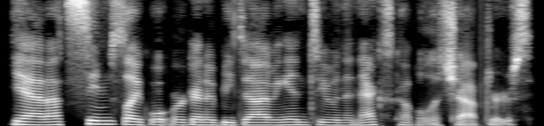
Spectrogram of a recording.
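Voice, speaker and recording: Young woman on a casual book chat, lowish voice, explains stuff thoughtfully. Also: steady tone, fast talker, creaky, darkish tone, clean tone, dry recording, clean studio sound. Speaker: audiobook co-host and narrator.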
